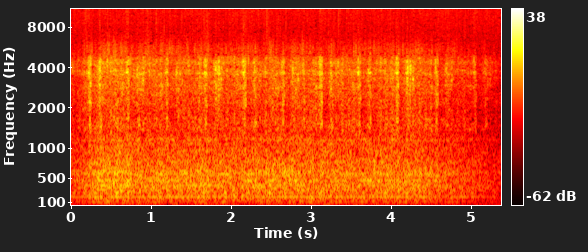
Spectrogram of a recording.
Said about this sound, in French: Alors les puissantes rotatives se mettent en branle, débitant et pliant le journal au rythme de plusieurs dizaines de milles à l'heure.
